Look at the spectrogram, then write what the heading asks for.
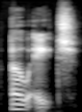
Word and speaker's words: Yeoh: Oh, Aisha Yo, if I'm pronouncing that correctly, it's Yeoh.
